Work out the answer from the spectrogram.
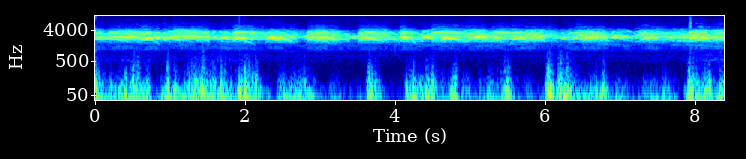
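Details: Royal albatross chicks on a New Zealand nest camera, several begging for food as one chick returns: a steady band of high, wavering squeals and whines, with heavy wind buffeting rumbling underneath throughout.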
